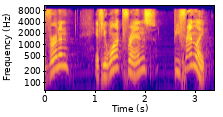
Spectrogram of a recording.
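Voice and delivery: ordinary talk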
